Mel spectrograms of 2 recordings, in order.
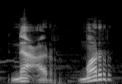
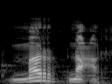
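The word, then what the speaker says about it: نعرمر: الى حد ما لكن اسمه الصحيح الفرعوني بيتكون من رمزين نعر وده الرمز واسم سمك القرموط نعر و مر مر اللي هو رمز واسم الشاكوش واللي ممكن يتنطق نعر مر او مر نعر واللي معناه القرموط الغاضب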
